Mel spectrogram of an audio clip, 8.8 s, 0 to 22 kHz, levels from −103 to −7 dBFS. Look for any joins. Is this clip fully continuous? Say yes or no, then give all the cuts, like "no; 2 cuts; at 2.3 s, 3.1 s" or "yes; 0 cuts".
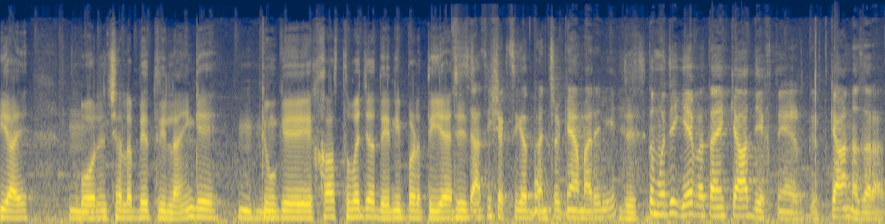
no; 1 cut; at 4.5 s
